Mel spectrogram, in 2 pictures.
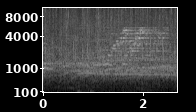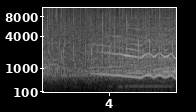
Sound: screaming!

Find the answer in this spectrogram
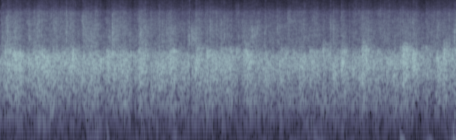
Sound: applause

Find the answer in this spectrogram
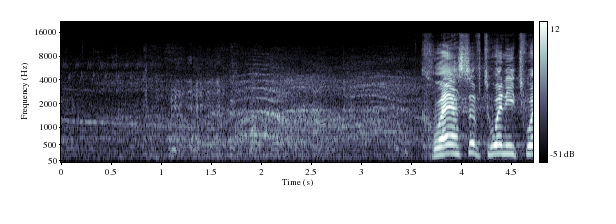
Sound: laugh

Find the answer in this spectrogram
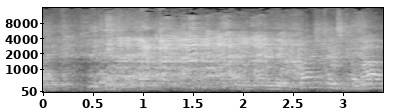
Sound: laughing

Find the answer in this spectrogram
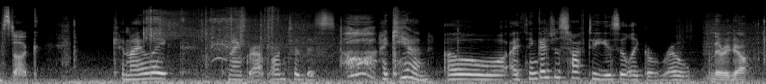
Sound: gasps

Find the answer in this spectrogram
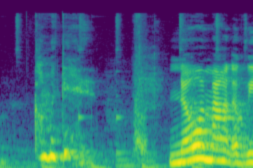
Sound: whoosh

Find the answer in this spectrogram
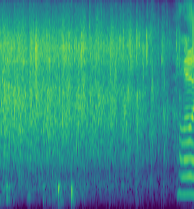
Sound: applause

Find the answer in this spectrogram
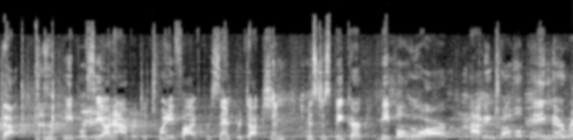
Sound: applause

